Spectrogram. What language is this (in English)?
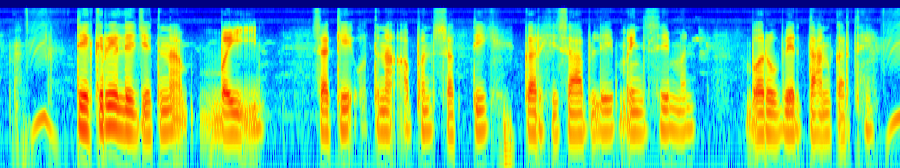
Chhattisgarhi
